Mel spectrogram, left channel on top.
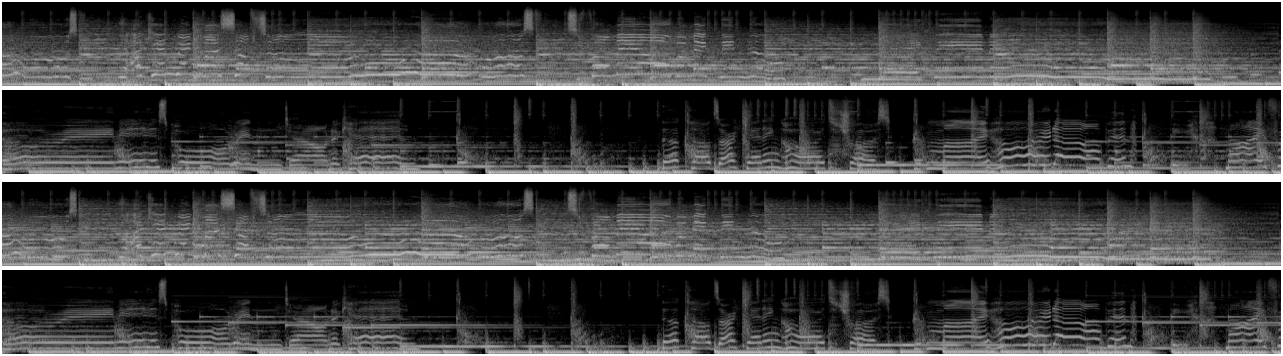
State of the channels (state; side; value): normal; both; correlation 0.80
